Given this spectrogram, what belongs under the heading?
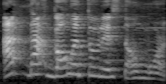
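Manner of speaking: loud, high-pitched acted protest; fed-up refusal. Her answering dad's joke about doing it again, fed up. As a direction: imitate yourself refusing, emphatic and fed up. Retold refusal to dad in labor.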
